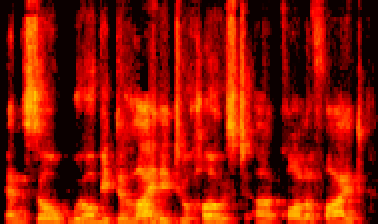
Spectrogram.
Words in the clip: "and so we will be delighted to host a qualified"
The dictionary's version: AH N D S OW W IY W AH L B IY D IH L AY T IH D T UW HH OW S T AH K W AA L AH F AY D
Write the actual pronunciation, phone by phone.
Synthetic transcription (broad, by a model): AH N S OW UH W AH L B IY D IH L AY T IH D T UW HH OW S T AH K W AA L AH F AY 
